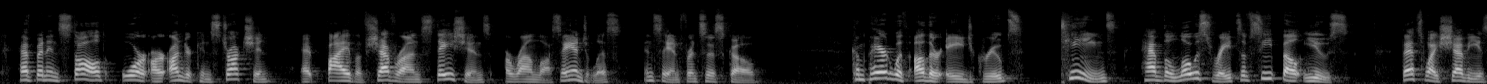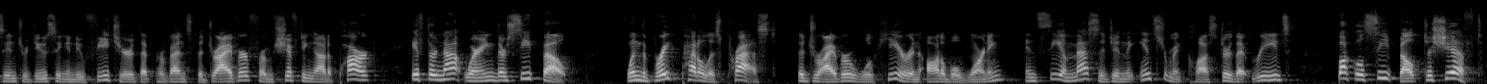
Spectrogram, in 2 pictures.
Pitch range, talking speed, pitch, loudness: 130-210 Hz, 165 wpm, 160 Hz, -25 LUFS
